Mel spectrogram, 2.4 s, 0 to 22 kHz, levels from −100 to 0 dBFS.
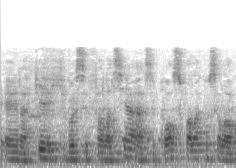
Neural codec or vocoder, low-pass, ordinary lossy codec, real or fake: none; none; none; real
